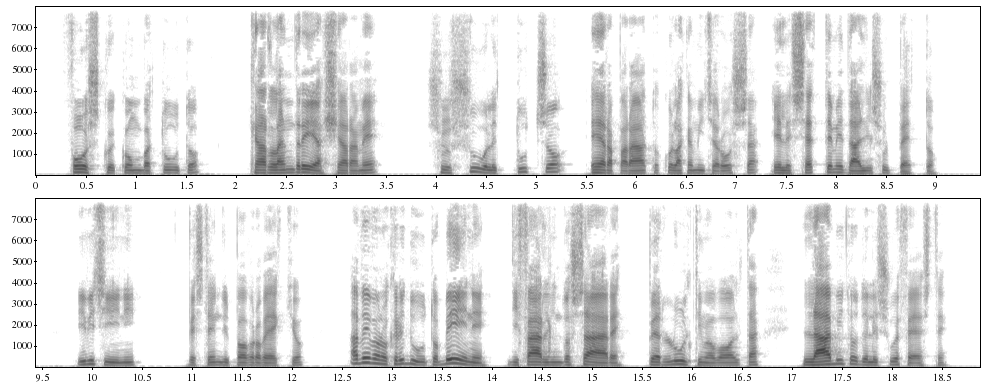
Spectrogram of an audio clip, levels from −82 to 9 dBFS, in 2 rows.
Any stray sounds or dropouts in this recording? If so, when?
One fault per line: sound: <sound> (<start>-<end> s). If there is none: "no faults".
no faults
